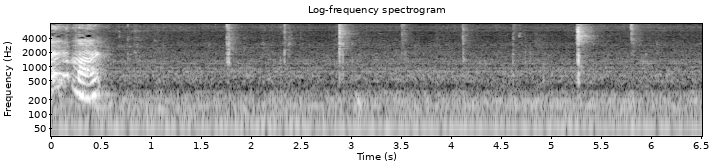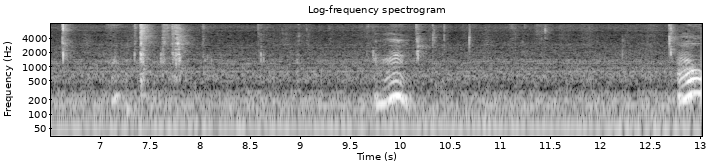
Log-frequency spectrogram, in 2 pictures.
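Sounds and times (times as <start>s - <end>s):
low steady hum: 0.0s - 13.0s
chewing mouth clicks and smacks: 1.6s - 11.6s.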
